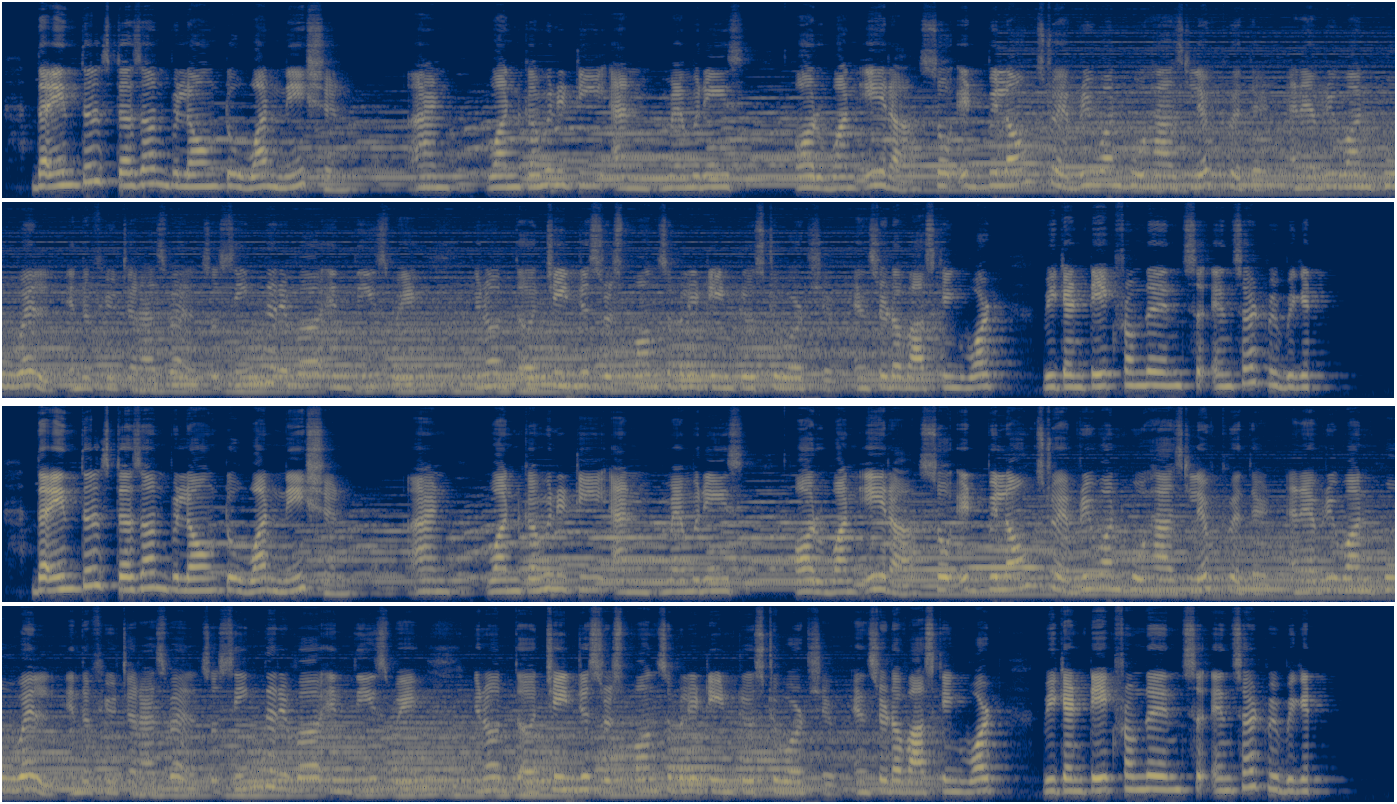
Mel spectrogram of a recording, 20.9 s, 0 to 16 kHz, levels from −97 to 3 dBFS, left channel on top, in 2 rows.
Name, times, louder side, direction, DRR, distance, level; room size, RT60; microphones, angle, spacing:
voice 1, 0.2-2.6 3.0-3.4 3.6-5.5 5.9-13.6 14.0-17.9 18.3-20.2, right 2 dB, 25° right, 12 dB, 0.9 m, -34 dB
sound 1, 1.5-16.4, right 1 dB, 65° right, 1.6 m, -40 dB
sound 2, 7.4-17.5, left 1 dB, 60° left, 1.8 m, -42 dB
18.0 x 8.5 x 6.6 m, 0.41 s
head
